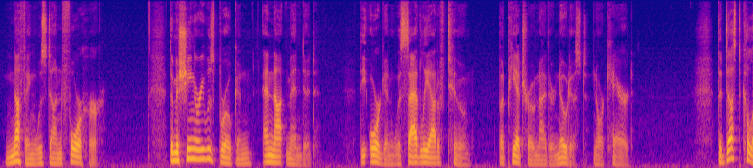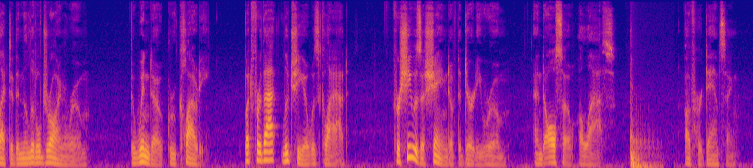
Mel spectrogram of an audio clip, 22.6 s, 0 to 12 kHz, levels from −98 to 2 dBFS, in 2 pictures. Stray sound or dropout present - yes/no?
yes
